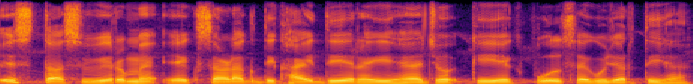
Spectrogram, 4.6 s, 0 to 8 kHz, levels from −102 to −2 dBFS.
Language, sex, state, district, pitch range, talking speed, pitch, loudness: Hindi, male, Jharkhand, Palamu, 115-130 Hz, 205 wpm, 120 Hz, -15 LUFS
